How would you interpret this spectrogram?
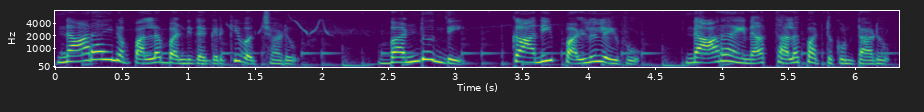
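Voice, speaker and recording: A woman with a high voice tells a scripted story for children as a narrator. Faint music plays behind her voice. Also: sing-song, normal speed, fairly bright tone.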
